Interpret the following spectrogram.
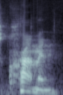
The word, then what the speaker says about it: Crammen: if you've ever wondered it's cramming not cramming not anything else just cramming i've spelt my name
